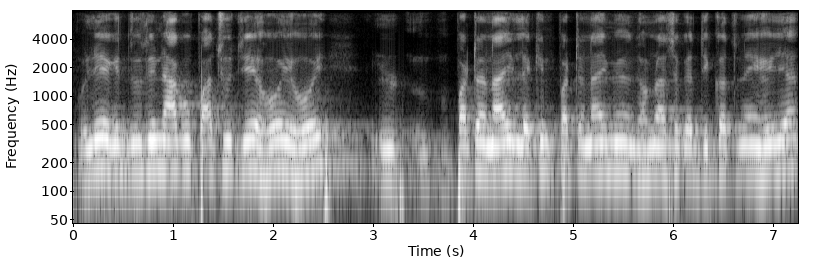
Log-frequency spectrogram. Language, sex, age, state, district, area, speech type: Maithili, male, 45-60, Bihar, Samastipur, rural, spontaneous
